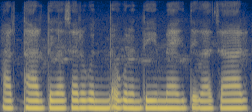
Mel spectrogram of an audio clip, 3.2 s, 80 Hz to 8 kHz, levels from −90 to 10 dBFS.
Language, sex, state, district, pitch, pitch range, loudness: Chakma, female, Tripura, Unakoti, 195 Hz, 190-195 Hz, -12 LUFS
